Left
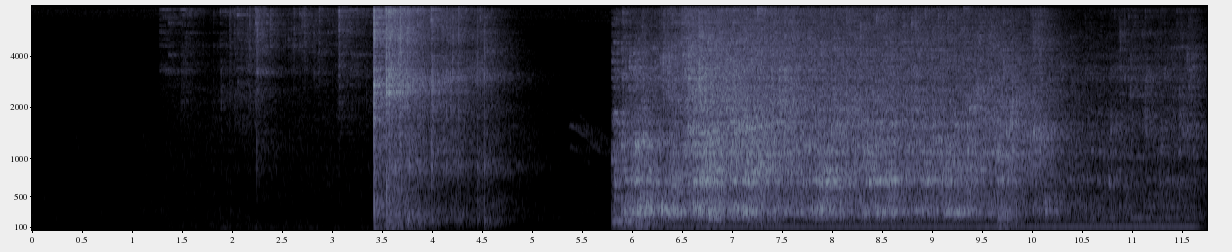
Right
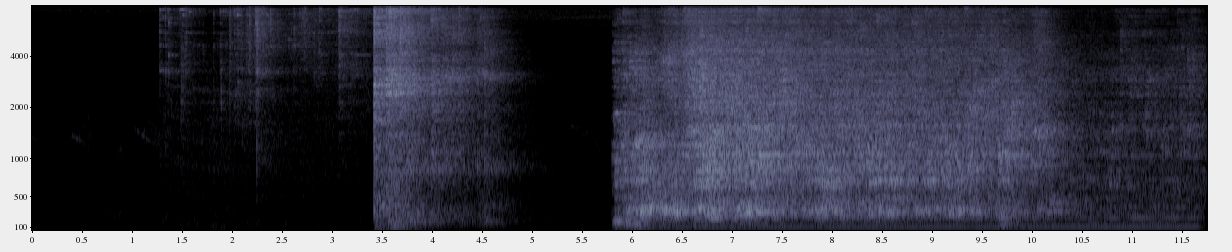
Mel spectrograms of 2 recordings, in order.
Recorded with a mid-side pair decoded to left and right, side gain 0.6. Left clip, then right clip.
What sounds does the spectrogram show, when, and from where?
1.3 s keys jangling: 55° right, 0.6 m; by 4.4 s 35° left, 1.5 m
3.4 s crushing: 45° left, 1.0 m
5.8 s a toilet flushing: 70° left, 1.2 m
